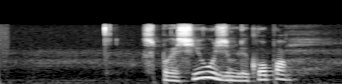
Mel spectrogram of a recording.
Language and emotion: Russian, neutral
